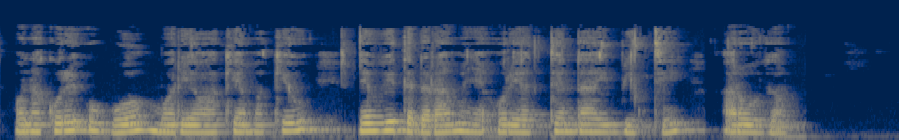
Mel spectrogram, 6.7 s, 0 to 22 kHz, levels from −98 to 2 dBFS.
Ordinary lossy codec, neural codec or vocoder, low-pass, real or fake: MP3, 48 kbps; vocoder, 48 kHz, 128 mel bands, Vocos; 19.8 kHz; fake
